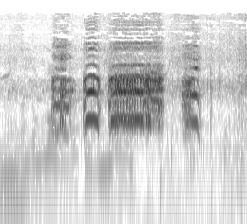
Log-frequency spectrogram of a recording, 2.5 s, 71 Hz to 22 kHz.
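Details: Young F3 rooster crowing: a loud, harsh, multi-part crow in several bursts over about two seconds, preceded by low murmuring voices.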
